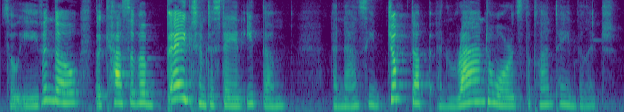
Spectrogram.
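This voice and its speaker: A woman narrates a children's storybook in a high, bright voice. Her pitch moves widely as she tells the tale, giving it an animated, dramatic feel suited to young listeners. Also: measured pace. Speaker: children's read-aloud narrator. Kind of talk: expressive storybook reading.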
